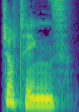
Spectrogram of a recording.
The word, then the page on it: jottings: British English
